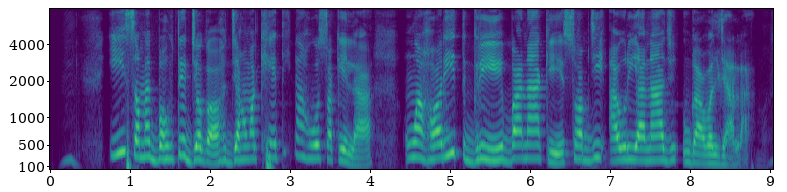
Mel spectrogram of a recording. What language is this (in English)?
Bhojpuri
